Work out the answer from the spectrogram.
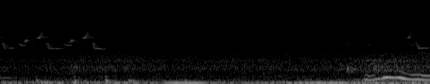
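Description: A songbird singing in the background: a series of short, quick, falling chirps, heard in the first second and again near the end, over a low steady rumble.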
